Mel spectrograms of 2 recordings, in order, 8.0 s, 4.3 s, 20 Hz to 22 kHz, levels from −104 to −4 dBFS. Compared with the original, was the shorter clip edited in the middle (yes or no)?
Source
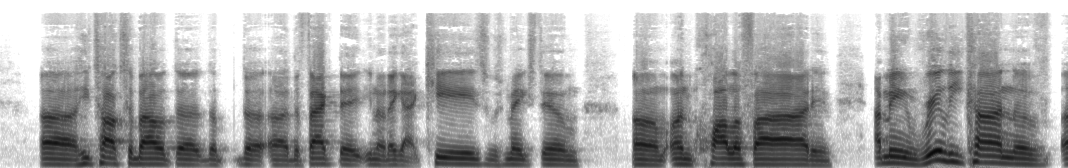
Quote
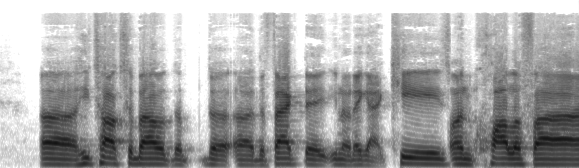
yes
